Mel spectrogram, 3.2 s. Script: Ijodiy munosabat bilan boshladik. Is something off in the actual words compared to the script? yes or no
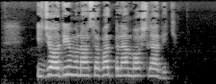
no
